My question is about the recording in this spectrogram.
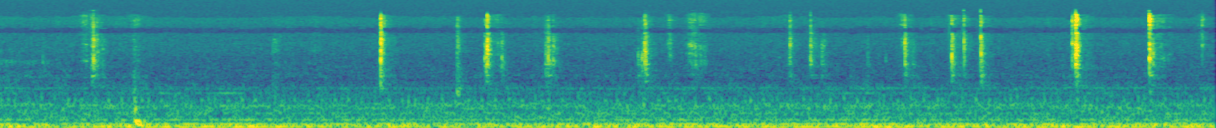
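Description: Light plastic clicks and taps, a dozen or so scattered irregularly, as the dome light console and its bulb are handled and fitted, over a steady low rumble.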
